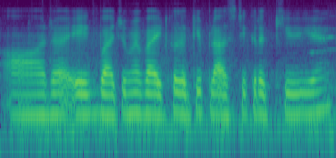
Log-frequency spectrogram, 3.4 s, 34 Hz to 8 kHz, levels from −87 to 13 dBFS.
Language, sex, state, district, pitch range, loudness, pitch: Hindi, female, Maharashtra, Mumbai Suburban, 155-165 Hz, -18 LUFS, 160 Hz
